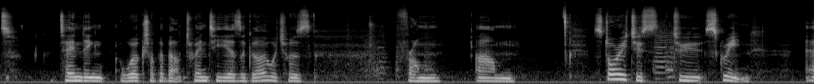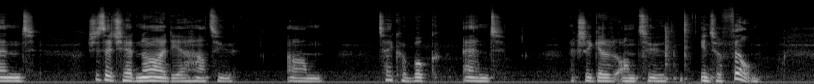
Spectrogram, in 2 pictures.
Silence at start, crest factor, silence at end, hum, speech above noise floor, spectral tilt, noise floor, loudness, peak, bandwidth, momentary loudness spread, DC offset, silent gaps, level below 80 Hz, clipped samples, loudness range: 0 s; 22 dB; 0 s; none; 25 dB; -4.5 dB/octave; -49 dBFS; -25 LUFS; -4 dBFS; 16 kHz; 17 LU; under 0.1%; none; -62 dBFS; under 0.1%; 5 LU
